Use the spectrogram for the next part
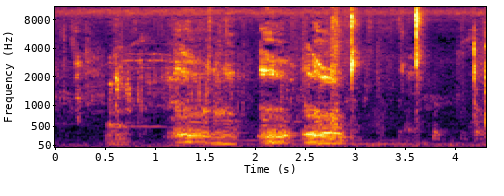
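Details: Yorkshire and Hampshire pigs on a farm in Bongaigaon, Assam, India, giving low, rough grunts that swell between one and three seconds, with scattered clicks and knocks afterward.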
